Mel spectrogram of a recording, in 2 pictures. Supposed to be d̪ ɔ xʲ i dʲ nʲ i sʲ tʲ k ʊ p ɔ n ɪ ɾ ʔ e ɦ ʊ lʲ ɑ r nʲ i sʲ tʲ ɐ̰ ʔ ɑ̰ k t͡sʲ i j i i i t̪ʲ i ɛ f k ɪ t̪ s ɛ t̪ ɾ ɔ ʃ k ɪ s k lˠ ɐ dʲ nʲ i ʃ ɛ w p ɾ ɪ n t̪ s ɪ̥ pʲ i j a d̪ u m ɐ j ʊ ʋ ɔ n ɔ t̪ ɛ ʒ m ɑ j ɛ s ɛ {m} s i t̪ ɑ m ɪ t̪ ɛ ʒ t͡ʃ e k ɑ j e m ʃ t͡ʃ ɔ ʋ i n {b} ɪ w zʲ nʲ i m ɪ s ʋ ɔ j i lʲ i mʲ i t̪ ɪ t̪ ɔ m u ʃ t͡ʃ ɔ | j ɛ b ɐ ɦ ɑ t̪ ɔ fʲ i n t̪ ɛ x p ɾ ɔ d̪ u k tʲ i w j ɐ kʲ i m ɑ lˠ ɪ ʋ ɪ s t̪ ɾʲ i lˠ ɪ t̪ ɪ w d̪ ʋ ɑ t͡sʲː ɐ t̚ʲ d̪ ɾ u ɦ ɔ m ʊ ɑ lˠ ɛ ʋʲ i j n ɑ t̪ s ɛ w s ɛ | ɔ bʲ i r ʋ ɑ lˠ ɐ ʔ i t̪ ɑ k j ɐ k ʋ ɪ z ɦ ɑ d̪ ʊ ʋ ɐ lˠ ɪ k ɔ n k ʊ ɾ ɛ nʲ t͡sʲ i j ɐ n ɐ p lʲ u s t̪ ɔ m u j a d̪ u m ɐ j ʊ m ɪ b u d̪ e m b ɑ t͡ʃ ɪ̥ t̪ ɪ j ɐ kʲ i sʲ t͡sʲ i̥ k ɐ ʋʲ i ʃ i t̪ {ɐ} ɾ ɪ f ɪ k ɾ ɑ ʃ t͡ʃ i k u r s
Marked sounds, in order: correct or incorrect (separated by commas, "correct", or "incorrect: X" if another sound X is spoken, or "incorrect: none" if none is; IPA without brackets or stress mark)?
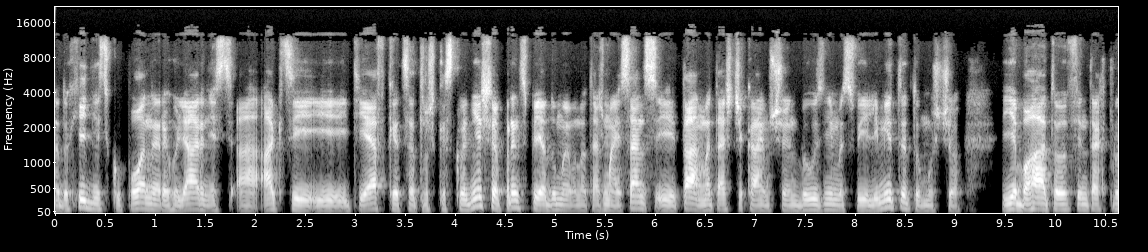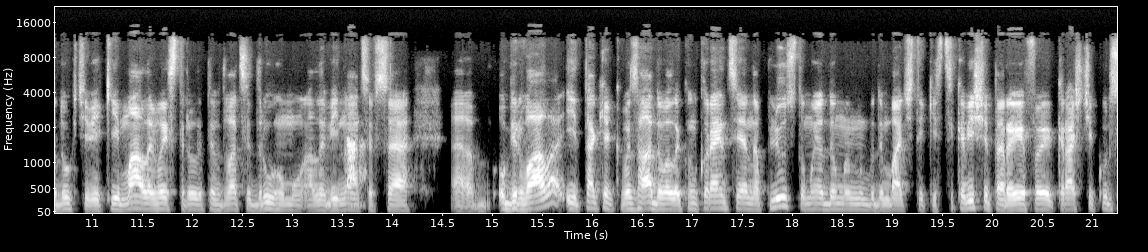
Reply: incorrect: n, correct, correct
